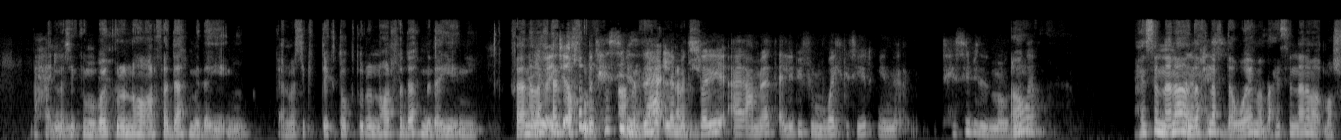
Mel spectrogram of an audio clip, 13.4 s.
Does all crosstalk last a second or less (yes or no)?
no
